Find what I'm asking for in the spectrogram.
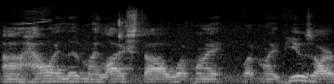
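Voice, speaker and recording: Noticeable background noise accompanies a man talking at a medium pitch. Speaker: futurist and climate advocate. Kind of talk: interview conversation. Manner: slow.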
